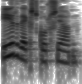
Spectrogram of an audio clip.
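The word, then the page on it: ir de excursion: Spain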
